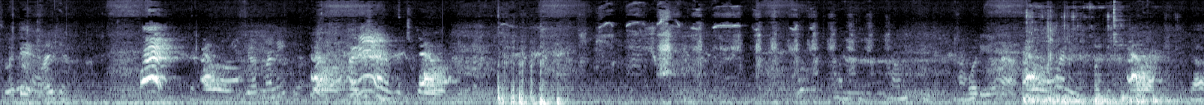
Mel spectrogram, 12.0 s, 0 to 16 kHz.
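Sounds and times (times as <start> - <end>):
dog yipping: 5.8 - 8.5.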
